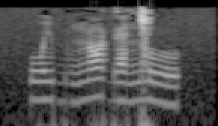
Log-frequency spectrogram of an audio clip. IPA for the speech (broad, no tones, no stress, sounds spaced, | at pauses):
w i b ʊ ŋ ɑ ɡ æ ŋ͡ǀ u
